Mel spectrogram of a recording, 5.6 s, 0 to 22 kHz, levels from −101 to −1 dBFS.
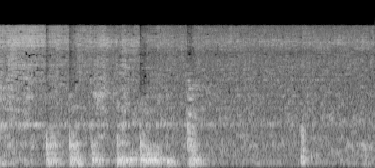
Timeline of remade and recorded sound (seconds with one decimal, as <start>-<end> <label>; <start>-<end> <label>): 0.0-5.6 recorded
